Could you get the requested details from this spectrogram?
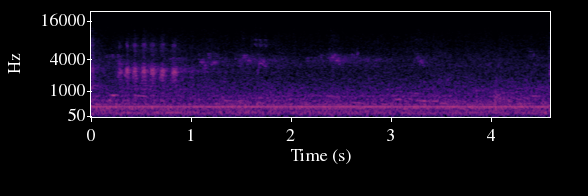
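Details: Courtyard Eurasian magpie, part of a pair present this spring, opens with a quick harsh rattle of several grating notes, followed by softer distant calls over a steady low hum.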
